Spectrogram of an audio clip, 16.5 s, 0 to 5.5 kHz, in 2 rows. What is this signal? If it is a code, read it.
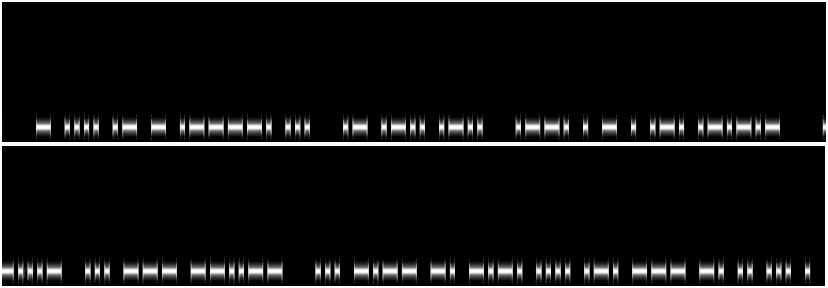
Morse code, heard as a keyed tone, about 25 wpm, 600 Hz. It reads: THAT'S ALL PETER. <BT> SO, SYNCHRONISE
